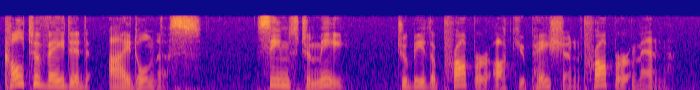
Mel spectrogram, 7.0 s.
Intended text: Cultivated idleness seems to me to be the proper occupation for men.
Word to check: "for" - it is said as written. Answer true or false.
false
